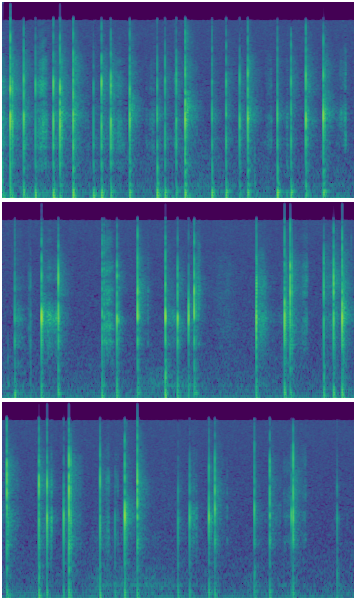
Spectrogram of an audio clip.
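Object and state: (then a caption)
Hardcover book. Fingernails tap rapidly on the front cover of a hardcover copy of *Harry Potter and the Prisoner of Azkaban*. The result is a fast, irregular stream of sharp, bright clicks that stop almost instantly. A faint low thud sits under the quiet gaps.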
